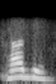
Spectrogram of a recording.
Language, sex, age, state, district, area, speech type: Nepali, female, 45-60, West Bengal, Alipurduar, rural, conversation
